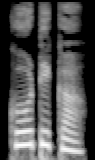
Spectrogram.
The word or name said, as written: ಕೋಟಿಕ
